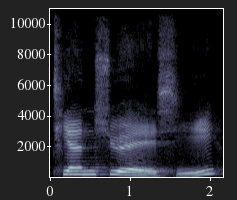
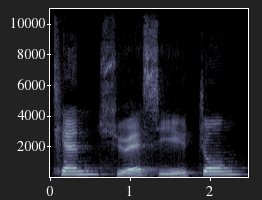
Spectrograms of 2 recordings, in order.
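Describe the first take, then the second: First: 天学习 without a voice reset, 学 starting too high; wrong, no reset. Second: Reset the voice before 学; correct with reset. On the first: Teacher imitating English speakers who fail to reset, wrongly. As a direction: run 天 into 学 without stopping. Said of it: "do something like this". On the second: Teacher modelling the correct reset after the wrong version. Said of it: "make a mental effort of this". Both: Shown as a demonstration.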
